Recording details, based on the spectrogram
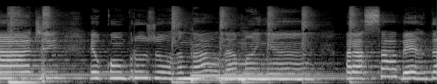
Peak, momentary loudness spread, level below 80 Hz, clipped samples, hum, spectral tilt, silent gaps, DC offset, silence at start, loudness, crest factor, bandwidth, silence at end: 0 dBFS; 7 LU; -44 dBFS; under 0.1%; none; -5 dB/octave; none; under 0.1%; 0 s; -17 LUFS; 16 dB; 16.5 kHz; 0 s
